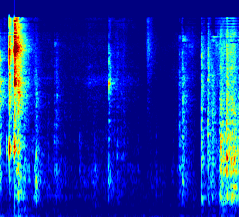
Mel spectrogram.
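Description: Hand-cranked die-cutting machine running a cutting-plate sandwich through to cut a scallop edge in cardstock: a sharp click near the start, then a few softer mechanical ticks.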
